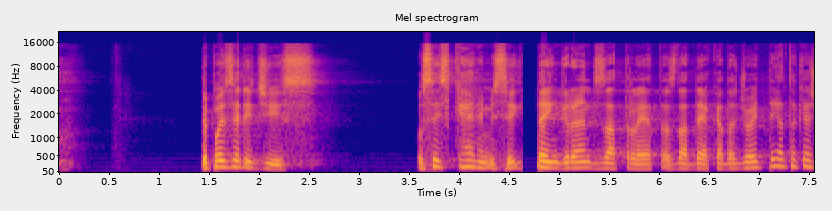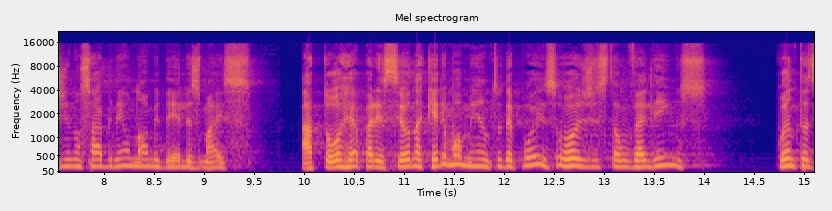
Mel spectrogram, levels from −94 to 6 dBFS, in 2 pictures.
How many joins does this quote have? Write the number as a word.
two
